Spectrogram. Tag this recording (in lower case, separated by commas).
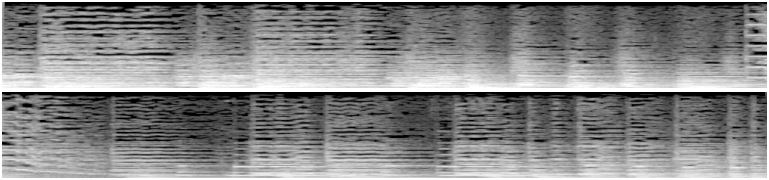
fiddle, musical instrument, music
